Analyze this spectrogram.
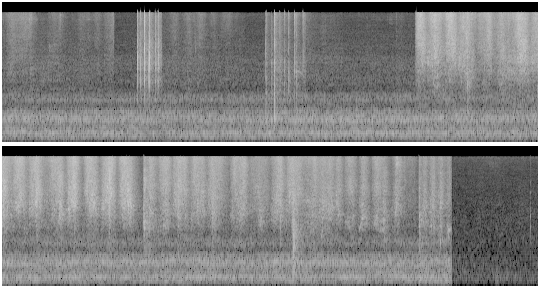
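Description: Hands rubbing briskly over bare skin of the arms and shoulders. Two short scrapes come first, then a long run of quick rubbing strokes lasting about nine seconds, over a steady low hum. All of it cuts off abruptly near the end.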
